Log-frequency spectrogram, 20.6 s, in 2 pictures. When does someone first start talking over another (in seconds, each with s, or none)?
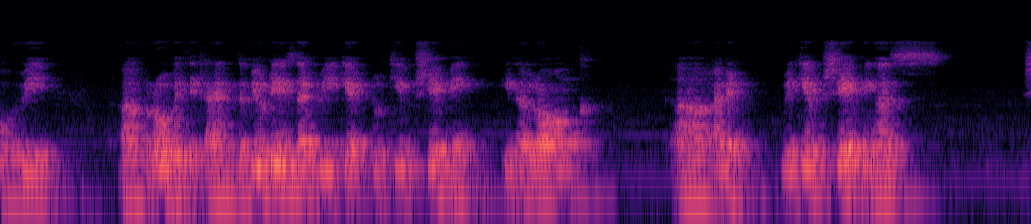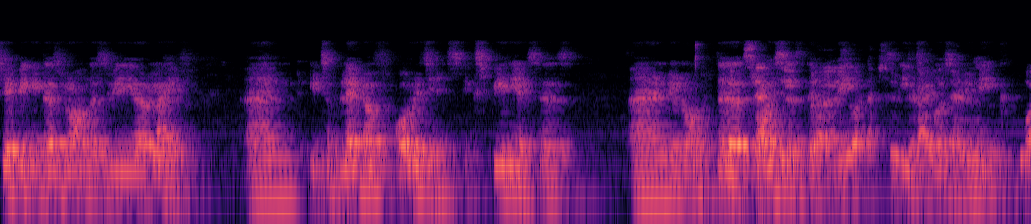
17.6 s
